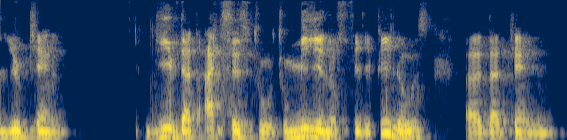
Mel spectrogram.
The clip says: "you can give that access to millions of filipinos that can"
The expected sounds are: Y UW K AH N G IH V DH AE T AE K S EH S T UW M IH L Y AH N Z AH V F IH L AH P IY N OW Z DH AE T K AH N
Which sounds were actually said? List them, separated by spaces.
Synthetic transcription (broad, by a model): Y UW K AH N G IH V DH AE T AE K S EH S T UW M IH L Y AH N AH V F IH L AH P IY N OW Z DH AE T K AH N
